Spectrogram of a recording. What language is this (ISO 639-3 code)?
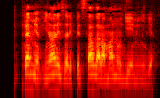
ita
